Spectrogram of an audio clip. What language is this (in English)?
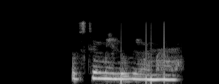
Swahili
